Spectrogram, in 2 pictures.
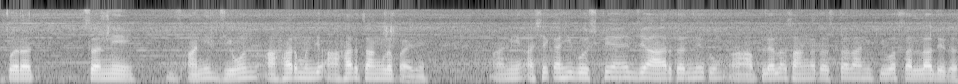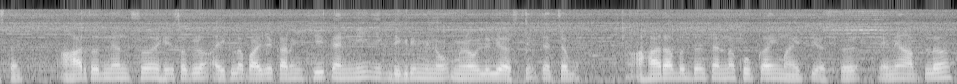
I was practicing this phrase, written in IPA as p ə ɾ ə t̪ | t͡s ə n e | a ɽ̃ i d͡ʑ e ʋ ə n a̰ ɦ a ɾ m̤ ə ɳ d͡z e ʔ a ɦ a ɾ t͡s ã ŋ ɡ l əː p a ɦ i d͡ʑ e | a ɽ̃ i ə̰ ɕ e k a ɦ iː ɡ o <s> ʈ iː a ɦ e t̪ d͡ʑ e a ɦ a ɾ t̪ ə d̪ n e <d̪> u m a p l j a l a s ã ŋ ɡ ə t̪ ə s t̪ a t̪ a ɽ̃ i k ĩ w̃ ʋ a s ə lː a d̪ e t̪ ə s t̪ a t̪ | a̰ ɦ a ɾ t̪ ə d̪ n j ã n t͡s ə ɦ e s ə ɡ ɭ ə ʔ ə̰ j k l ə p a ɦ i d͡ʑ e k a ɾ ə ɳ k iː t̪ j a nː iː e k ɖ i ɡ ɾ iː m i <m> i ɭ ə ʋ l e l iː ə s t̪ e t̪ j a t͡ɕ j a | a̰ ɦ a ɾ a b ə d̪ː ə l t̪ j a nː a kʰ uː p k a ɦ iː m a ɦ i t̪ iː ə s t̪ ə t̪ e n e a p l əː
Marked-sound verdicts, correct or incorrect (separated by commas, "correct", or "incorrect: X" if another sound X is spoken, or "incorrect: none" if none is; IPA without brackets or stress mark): incorrect: ʂ, incorrect: t̪, correct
